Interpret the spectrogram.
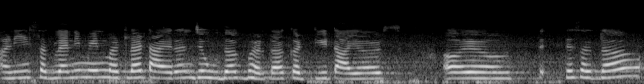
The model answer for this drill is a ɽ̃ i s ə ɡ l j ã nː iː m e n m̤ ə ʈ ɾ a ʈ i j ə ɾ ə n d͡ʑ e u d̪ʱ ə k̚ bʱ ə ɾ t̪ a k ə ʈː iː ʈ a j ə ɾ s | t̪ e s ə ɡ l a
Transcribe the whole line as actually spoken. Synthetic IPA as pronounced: a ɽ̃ i s ə ɡ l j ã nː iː m e n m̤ ə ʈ l a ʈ a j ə ɾ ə n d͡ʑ e u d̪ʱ ə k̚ bʱ ə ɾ t̪ a k ə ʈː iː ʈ a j ə ɾ s | t̪ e s ə ɡ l a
